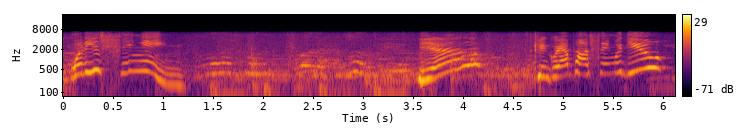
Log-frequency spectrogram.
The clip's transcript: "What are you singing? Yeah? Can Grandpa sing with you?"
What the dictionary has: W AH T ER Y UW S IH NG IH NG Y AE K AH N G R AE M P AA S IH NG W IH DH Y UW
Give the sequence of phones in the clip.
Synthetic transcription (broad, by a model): W AH T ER Y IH S IH NG IH NG Y AE K AH N G R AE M P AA S IH NG W IH DH Y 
